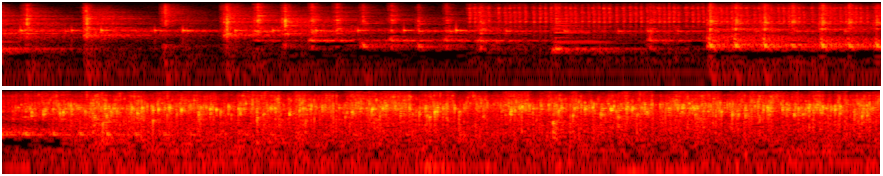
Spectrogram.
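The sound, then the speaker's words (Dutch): A few light clinks and taps, then a steady splashing pour of warm water into a dipping sauce of sake and soy sauce that continues loudly to the end, with a faint sizzle-like hiss. No one speaks. “Een beetje warm water, wat we hier nog hebben.”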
